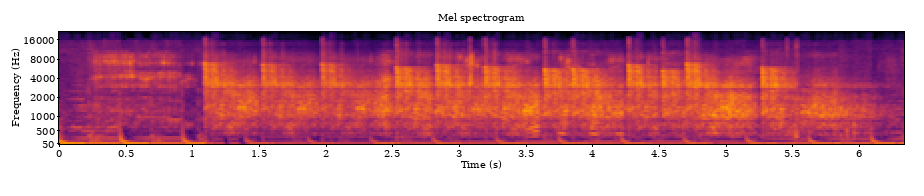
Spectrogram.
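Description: Gun firing in the video game Minecraft, in a zombies minigame: a steady string of sharp, evenly spaced shots over a droning background, loud and close throughout.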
